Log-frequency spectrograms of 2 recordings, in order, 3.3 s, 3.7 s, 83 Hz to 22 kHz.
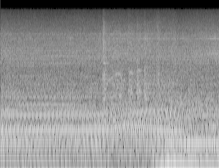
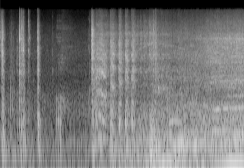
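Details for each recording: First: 1995 Lexus SC300, 230k miles, after a temporary wire-nut wiring repair and 15–20 minutes of running: smooth, quiet, even idle with no misses, a little fast, possibly the idle air control motor; normal idle. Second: 1995 Lexus SC300, about 230k miles, that runs then dies, restarted after reinstalling the distributor rotor: cranks and catches into idle with a steady droning whine from a noisy power steering pump.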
